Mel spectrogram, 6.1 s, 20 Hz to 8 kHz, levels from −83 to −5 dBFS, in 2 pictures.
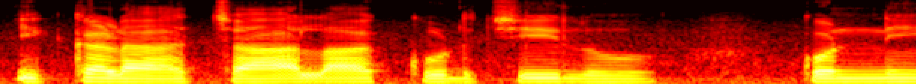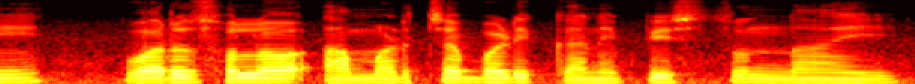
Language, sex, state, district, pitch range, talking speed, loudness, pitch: Telugu, male, Telangana, Hyderabad, 110-125 Hz, 70 wpm, -17 LUFS, 120 Hz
